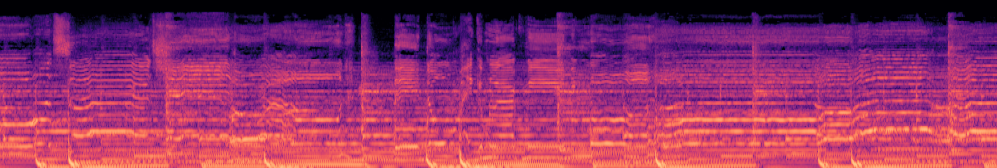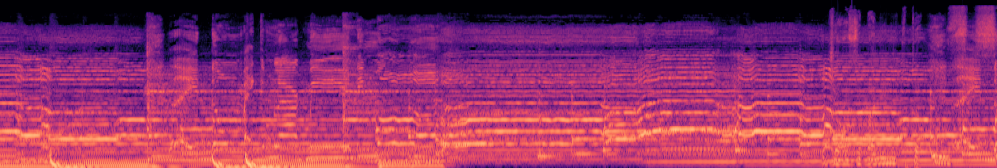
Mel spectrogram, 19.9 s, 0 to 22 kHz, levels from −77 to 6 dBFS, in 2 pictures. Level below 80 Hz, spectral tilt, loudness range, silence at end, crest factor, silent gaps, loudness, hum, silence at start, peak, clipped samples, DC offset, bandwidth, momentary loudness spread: -18 dBFS; -4.5 dB/octave; 1 LU; 0 s; 10 dB; none; -10 LUFS; none; 0 s; 0 dBFS; under 0.1%; under 0.1%; 19 kHz; 2 LU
